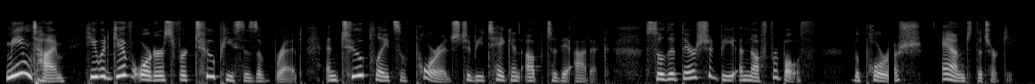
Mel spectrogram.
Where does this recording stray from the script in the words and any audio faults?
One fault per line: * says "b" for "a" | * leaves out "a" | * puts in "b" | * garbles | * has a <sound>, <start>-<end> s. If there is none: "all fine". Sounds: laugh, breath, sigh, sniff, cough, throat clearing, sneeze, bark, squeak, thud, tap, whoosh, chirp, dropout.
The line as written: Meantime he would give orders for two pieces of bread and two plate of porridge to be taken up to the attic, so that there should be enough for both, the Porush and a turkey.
* says "plates" for "plate"
* has a dropout, 8.9-8.9 s
* says "the" for "a"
